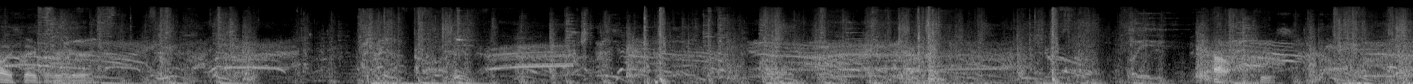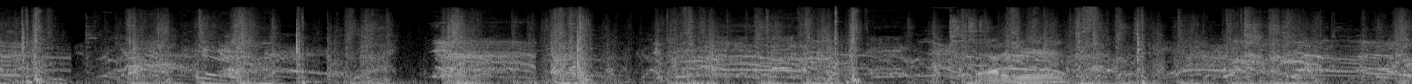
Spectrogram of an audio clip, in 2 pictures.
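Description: Swords and shields clash repeatedly in a battle.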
